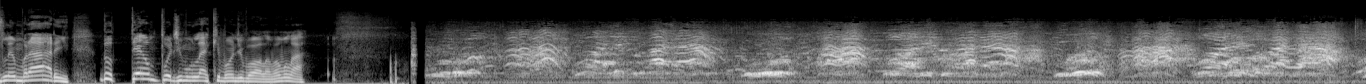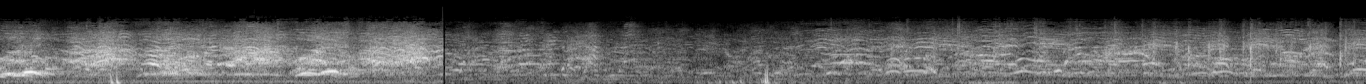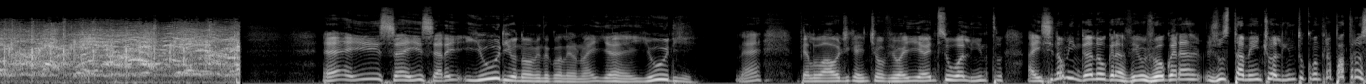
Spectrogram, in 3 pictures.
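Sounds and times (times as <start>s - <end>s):
speech: 0.0s - 3.6s, 30.8s - 40.9s
rival football supporters cheering in stands: 4.3s - 29.8s.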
